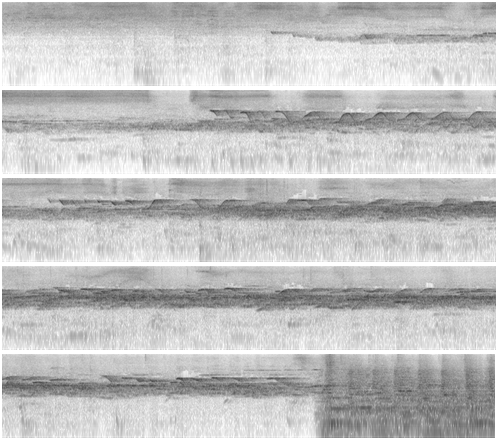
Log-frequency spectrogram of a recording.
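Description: An improvising ensemble making breathy, hissing sounds that give way, a few seconds in, to a dense swarm of short, high, chirping whistle-like notes. The swarm thickens and grows steadily louder in a long crescendo.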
